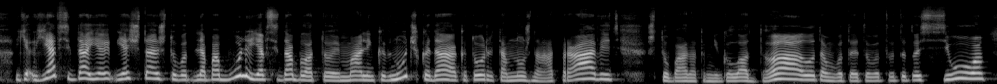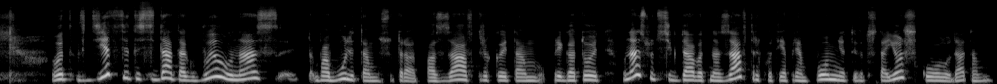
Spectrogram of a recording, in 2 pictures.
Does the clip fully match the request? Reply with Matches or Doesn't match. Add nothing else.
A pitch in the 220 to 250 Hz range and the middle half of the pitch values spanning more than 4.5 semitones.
Doesn't match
